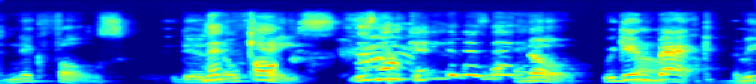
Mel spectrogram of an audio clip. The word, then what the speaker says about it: Nick Foles: with it back anyway nick folks was it's nice first of all you're not you're gonna stop saying the name wrong he is a super bowl winning quarterback it is nick foles there's no case no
